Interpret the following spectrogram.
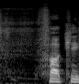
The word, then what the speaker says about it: Pho-King: because it's spelled Pho-King Champ, which we So pronounce fucking pho, champ.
